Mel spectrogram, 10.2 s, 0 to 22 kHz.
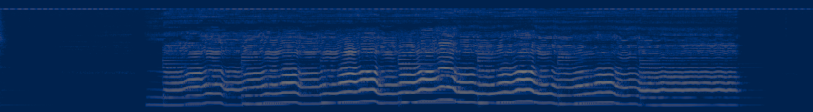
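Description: A keyboard note sounds and fades, then a woman's voice sings a vocal warm-up in one unbroken breath: quick 1-2-3-1 note patterns, each group starting a step higher, climbing and then coming back down to end on a held note. Keyboard notes are played along with the voice.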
